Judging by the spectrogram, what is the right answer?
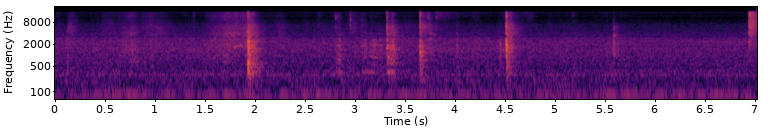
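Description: A few sharp clicks and knocks from parts of a computer cart being handled and fitted by hand, the loudest about two seconds in, over a low steady hum.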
